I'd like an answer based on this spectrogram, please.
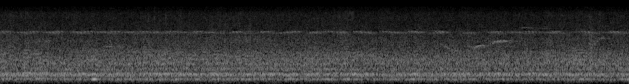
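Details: Constant buzzing of a bee swarm, a dense steady hum with a thin high-pitched line above, one brief louder pass near the first second, otherwise unchanging.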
